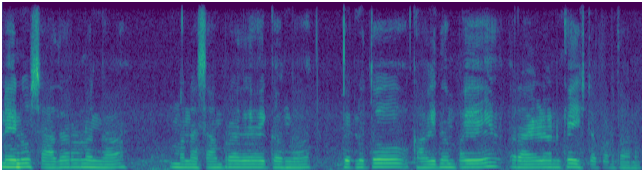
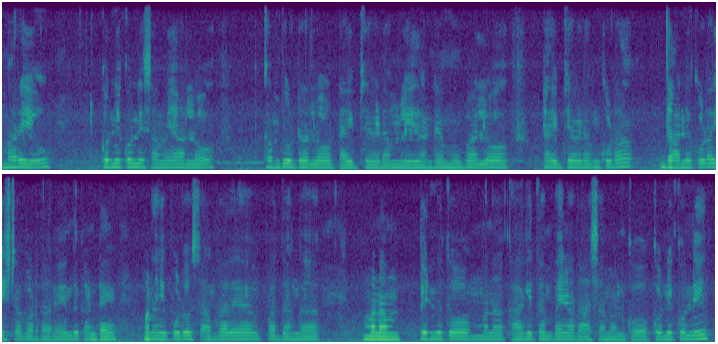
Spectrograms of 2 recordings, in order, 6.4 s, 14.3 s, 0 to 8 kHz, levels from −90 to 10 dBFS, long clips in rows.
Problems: constant background noise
